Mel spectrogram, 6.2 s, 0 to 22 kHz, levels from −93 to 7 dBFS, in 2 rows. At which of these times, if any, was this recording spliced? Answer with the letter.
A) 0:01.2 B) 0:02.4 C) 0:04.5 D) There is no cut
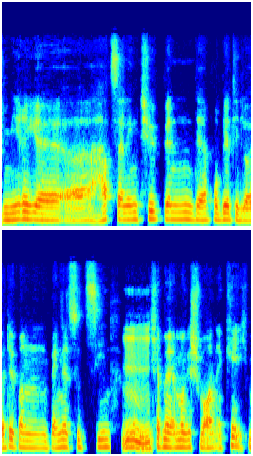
C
